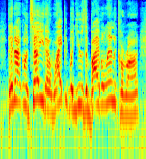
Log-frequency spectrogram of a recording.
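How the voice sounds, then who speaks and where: A man with a high voice talks very fast, raised and projected, animated and lively in intonation. Noticeable background noise sits behind him. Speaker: Facebook live streamer and community teacher. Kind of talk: live stream monologue. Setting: live broadcast on Facebook.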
